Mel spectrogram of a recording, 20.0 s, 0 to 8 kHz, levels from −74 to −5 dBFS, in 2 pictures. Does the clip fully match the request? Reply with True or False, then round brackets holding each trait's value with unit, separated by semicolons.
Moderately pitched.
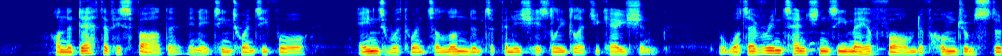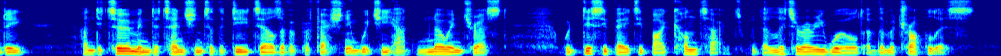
False (115 Hz)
